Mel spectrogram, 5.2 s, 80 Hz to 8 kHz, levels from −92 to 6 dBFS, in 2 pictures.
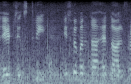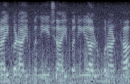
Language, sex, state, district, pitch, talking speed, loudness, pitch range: Hindi, female, Haryana, Rohtak, 200 Hz, 125 wpm, -18 LUFS, 190-225 Hz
